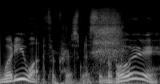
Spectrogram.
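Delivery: slight Irish brogue, high, swooping and lilting. Describing how he sounds, the speaker imitates him: Santa voice with Irish brogue. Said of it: "a little brogue in there".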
